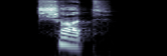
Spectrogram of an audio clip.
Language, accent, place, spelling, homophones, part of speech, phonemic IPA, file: German, Germany, Berlin, Schott, Shot, noun, /ʃɔt/, De-Schott.ogg
- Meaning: 1. bulkhead, baffle 2. gates, borders, limits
